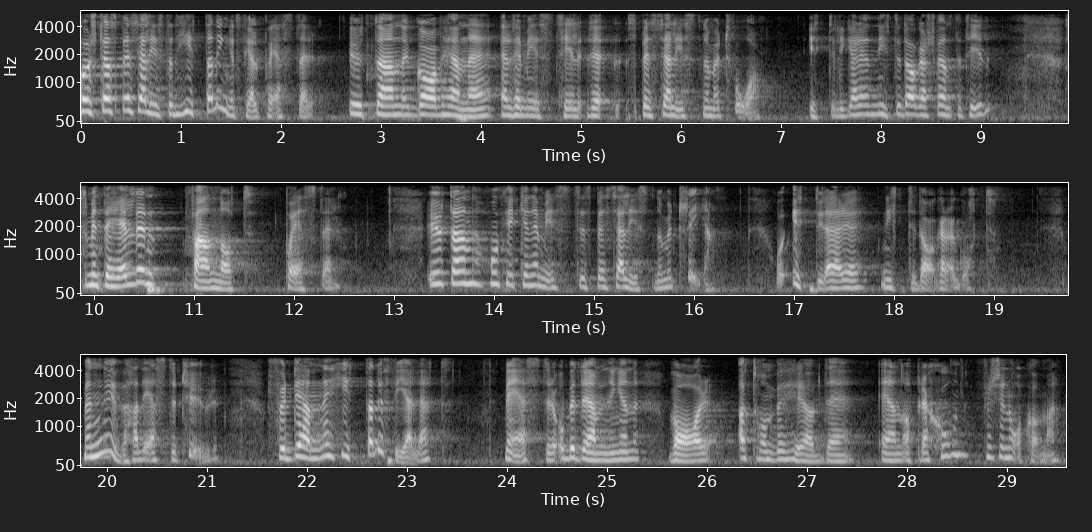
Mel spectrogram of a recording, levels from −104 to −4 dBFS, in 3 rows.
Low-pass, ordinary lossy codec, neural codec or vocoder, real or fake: 5.4 kHz; none; none; real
